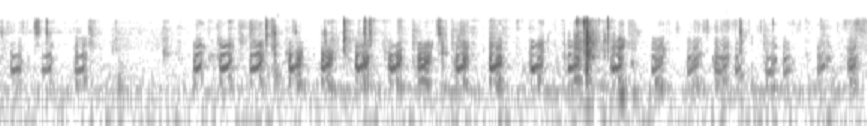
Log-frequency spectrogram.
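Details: Chip the pet guinea pig, excited, starts with a few scattered squeaks, then settles into a crisp, evenly timed string of short squeaky notes at about four per second, with one louder sharp note near the end.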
